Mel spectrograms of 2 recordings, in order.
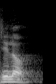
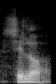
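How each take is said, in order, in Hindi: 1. शब्द j ध्वनि से शुरू होता है। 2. शब्द s ध्वनि से शुरू होता है। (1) "जिलो बोलेगा" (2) "ये च स जैसे कि सिलो या सेलू"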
